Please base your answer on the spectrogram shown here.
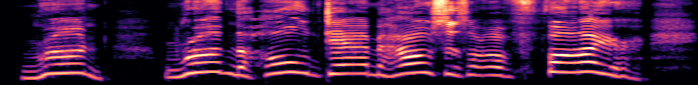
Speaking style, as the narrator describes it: he screamed into Constance's face

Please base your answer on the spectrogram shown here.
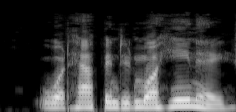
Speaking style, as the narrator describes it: she asked

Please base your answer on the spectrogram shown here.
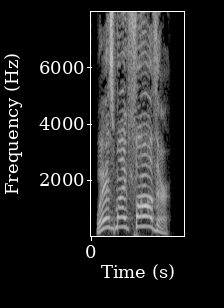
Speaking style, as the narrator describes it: I cried

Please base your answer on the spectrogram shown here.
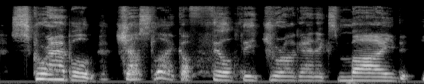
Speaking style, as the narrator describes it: he screeched

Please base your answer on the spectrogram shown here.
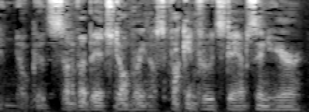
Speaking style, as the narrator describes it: My father could be brutally mocking once the customers were beyond earshot, muttering

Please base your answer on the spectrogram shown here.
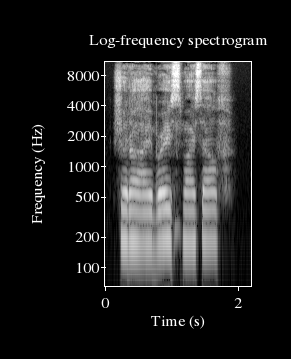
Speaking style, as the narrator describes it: He said dryly

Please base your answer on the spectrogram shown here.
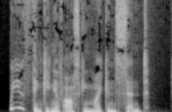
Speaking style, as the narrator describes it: she said indignantly

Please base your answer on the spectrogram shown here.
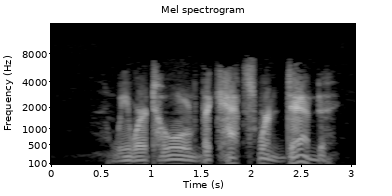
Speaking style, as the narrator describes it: said, snarling

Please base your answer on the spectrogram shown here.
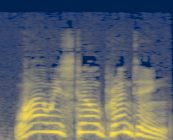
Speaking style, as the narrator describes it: Armstrong shouted, trying to make himself heard above the noise of the presses

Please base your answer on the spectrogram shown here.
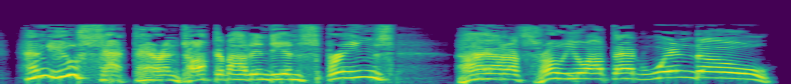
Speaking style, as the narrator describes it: Flagg screamed

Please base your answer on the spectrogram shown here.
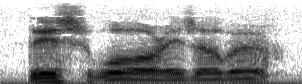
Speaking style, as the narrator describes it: Raistlin added dryly

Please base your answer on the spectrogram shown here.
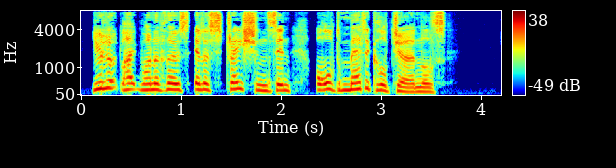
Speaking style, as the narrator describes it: gasped

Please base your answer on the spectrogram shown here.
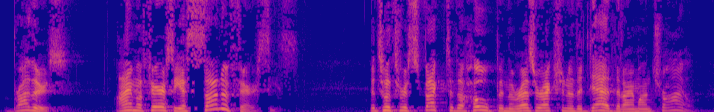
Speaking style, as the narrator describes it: Paul cried out in the council

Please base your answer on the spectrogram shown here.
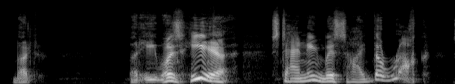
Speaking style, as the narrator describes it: spluttered Barda

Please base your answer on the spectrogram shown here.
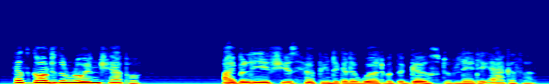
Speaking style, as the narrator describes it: said Jill in a toneless voice

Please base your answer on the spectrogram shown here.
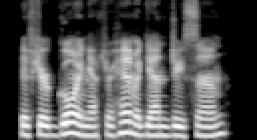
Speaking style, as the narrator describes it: Dick huffs through his nose, his voice hard when he says

